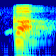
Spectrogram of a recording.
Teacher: make that vyanjanam kya dhvani that dhvani of that vyanjanam okay karkasha mane wo bina vocal cord ke awaz nikalti hai jaise ab main usme a dalungi to wo banega ka usme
